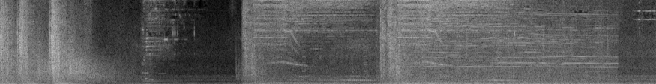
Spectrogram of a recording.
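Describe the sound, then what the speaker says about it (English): A mech in the RogueTech game firing a full weapons salvo: two loud blasts open, a brief lull follows, then a sustained roaring barrage with whistling tones and further heavy shots. "Firing full salvo."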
